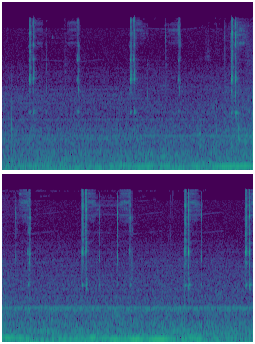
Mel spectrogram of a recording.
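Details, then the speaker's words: External Toshiba hard drive not detected, after moving firmware chips onto a donor PCB: beeping stopped, quiet hum with sharp clicks in pairs about every two seconds; read head fault, drive must be opened. "right now we do have that clicking sound and no more beeping. So right now we're not getting any more beeping sound, but we do have a clicking sound. And that means we have to open up the hard drive."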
